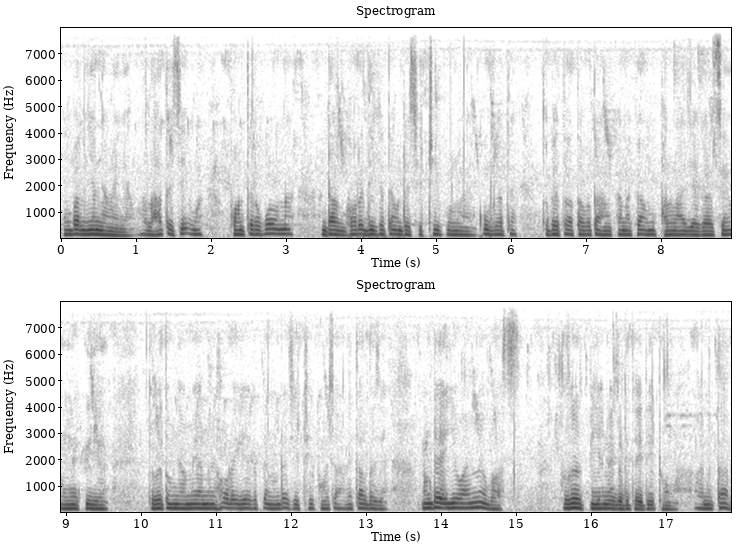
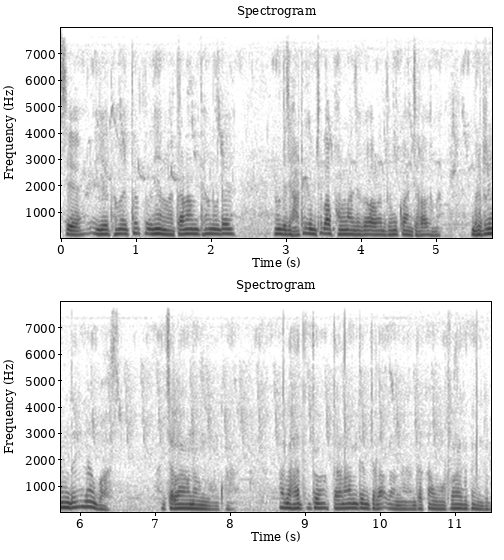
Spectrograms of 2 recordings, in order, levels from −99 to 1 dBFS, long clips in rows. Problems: none marked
